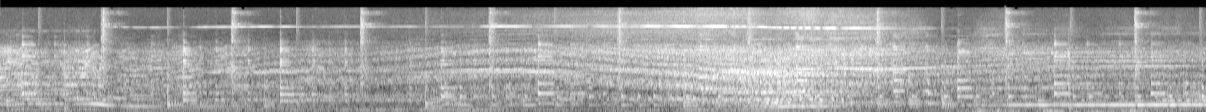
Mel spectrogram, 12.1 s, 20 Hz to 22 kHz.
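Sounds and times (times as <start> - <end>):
background music: 0.0 - 12.0
model plane motor whine: 0.0 - 12.0.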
